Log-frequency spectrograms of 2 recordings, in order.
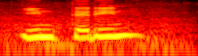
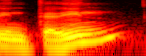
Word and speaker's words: ínterin: En el ínterin, pues se escribe E-N-N-E-L-L, ínterin, con tilde en la I. Hay una tendencia curiosa a decir el interín, no sé por qué, a hacer aguda una palabra que es esdrújula, quizá porque influye el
